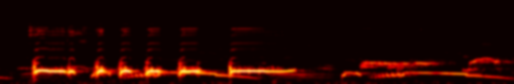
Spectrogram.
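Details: Actively singing Bangkok zebra dove, a recording for luring other doves to sing: five loud staccato coos and a sustained note, a gap, then rolling, gliding phrases falling in pitch.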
